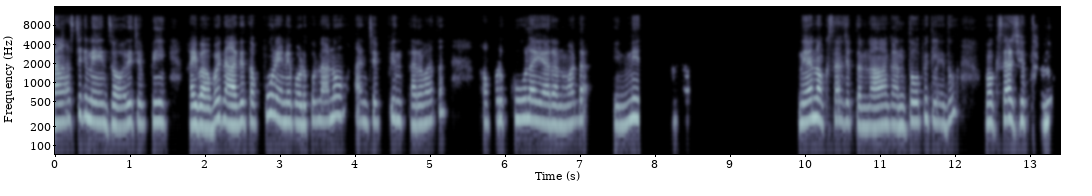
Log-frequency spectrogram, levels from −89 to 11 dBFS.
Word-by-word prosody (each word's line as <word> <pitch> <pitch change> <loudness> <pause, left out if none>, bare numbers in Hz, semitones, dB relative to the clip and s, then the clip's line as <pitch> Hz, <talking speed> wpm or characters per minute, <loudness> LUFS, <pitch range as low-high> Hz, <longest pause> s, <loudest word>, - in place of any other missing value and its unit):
లాస్ట్‌కి 250 +6 +1
నేను 235 -2 +1
సారీ 210 +3 +1
చెప్పి, 235 +2 -2 0.4
అయ్య 215 0 +5
బాబోయ్! 225 +7 +4
నాదే 225 +2 +6
తప్పు 235 +7 -5
నేనే 240 -2 +1
పడుకున్నాను 250 +6 0 0.3
అని 240 -1 -6
చెప్పిన 245 +2 -4 0.2
తర్వాత, 235 +5 -2 0.6
అప్పుడు 260 +3 -4
కూలయ్యారనమాట. 235 -4 +1 0.5
ఇన్ని 255 +6 +1 0.6
ఆ! - - -8 1.5
నేనొక్కసారి 255 0 +3
చెప్తాను. 210 -4 -4
నాకంత 210 -1 +1
ఓపిక 260 +2 -4
లేదు. 225 +6 -5 0.5
ఒకసారి 260 +2 +4
చెప్తాను. 235 -1 -2
240 Hz, 105 wpm, -23 LUFS, 220-255 Hz, 1.5 s, నాదే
